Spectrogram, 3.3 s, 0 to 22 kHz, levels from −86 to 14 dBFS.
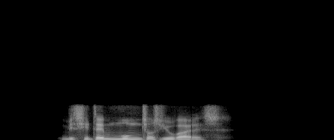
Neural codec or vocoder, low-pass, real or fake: codec, 16 kHz, 0.8 kbps, ZipCodec; 5.4 kHz; fake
